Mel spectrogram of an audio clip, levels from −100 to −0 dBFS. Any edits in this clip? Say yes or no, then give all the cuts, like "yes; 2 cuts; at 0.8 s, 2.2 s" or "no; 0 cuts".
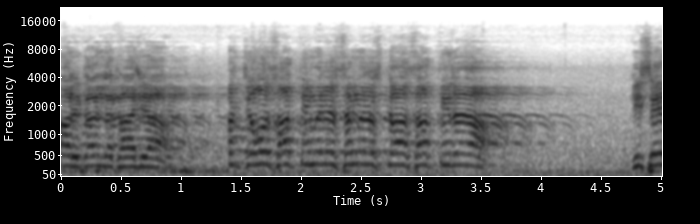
yes; 1 cut; at 1.4 s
